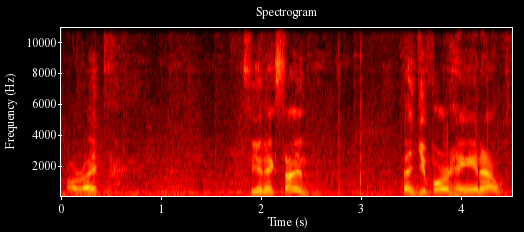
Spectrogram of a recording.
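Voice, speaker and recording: A young Quebec French man with a fairly high voice chats slowly and casually on a live stream. He grunts between sets at the gym while music plays clearly behind him. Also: steady tone, rough recording. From Quebec, Canada. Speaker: livestreamer. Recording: music playing in the background.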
